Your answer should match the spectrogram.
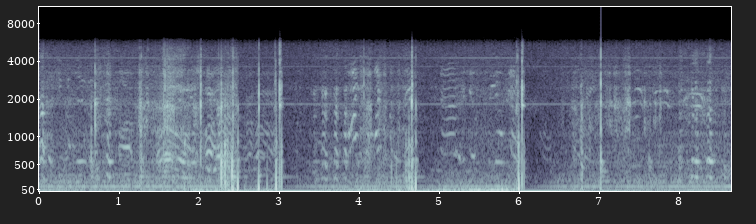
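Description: Indistinct talk of several people, with a handful of sharp knocks over a steady low hum.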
